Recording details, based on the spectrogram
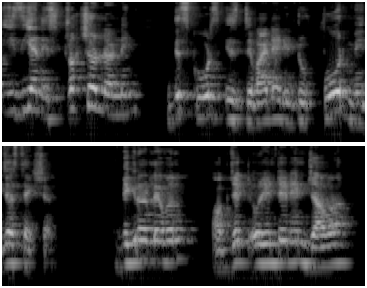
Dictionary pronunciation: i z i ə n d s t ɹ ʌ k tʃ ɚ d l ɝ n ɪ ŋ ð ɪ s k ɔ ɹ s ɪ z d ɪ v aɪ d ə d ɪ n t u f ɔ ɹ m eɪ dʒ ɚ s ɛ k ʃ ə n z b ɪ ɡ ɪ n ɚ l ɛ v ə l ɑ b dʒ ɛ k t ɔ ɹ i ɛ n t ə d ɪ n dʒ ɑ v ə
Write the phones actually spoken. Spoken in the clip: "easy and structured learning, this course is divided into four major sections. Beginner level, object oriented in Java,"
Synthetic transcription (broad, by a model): i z i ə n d s t ɹ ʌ k tʃ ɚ d l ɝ n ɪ ŋ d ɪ s k ɔ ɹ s ɪ z d ɪ v aɪ d ə d ɪ n t u f ɔ ɹ m eɪ dʒ ɚ s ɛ k ʃ ə n b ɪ ɡ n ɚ l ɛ v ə l ɑ b dʒ ɛ k t ɔ ɹ i ɛ n t ə d ɪ n dʒ ɑ v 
